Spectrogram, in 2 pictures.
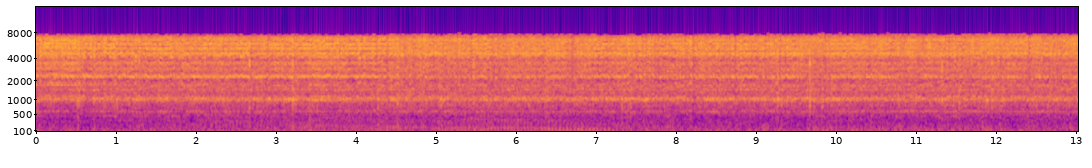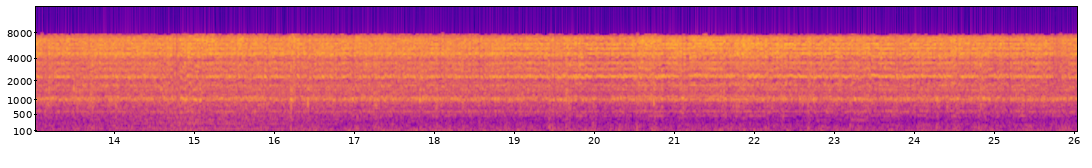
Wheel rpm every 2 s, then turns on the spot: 150, 150, 150, 150, 150, 150, 150, 150, 150, 150, 150, 150, 150.
none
